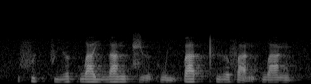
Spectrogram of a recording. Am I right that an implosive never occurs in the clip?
no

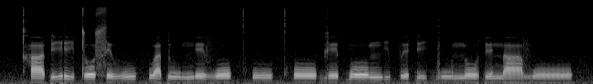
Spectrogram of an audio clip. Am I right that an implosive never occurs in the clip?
no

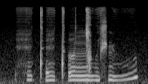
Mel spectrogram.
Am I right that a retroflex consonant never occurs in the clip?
no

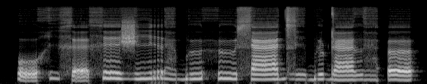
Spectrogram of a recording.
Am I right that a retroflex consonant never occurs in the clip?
no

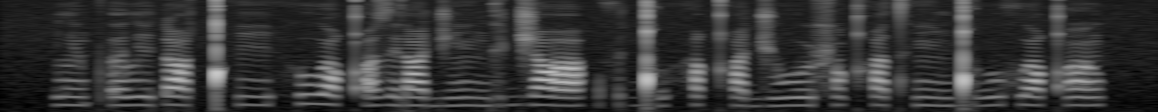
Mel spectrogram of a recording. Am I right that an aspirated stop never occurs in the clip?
no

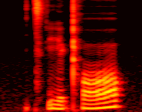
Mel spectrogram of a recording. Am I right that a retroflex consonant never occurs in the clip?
no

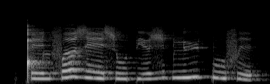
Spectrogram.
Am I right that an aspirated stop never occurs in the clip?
yes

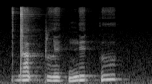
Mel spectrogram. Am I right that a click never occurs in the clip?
yes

